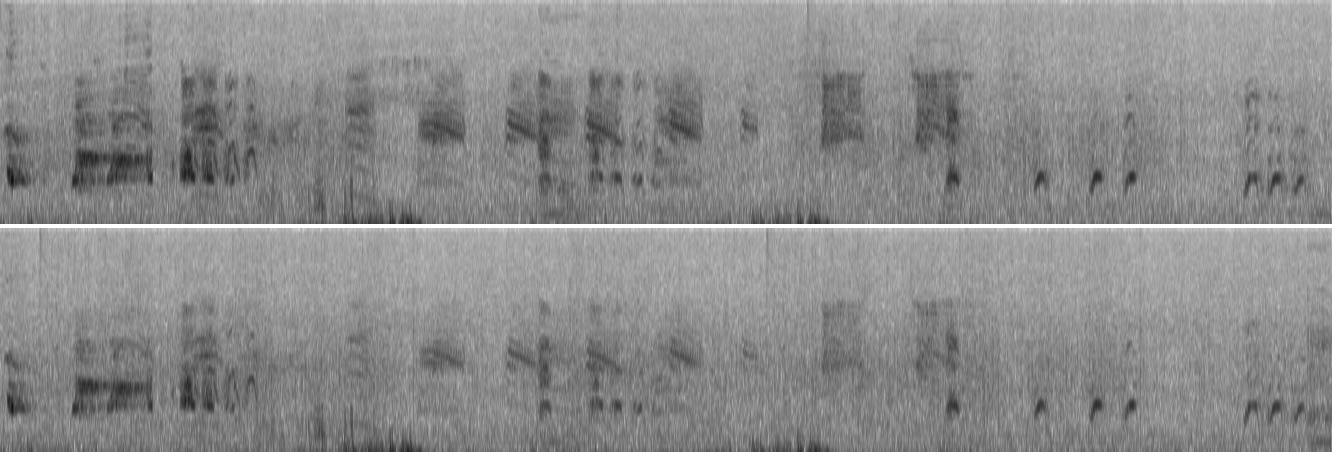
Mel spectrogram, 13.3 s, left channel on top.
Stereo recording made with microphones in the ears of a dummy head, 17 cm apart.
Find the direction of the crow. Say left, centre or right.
left.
